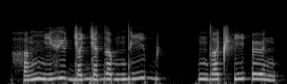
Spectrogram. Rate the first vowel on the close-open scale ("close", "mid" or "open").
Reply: open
